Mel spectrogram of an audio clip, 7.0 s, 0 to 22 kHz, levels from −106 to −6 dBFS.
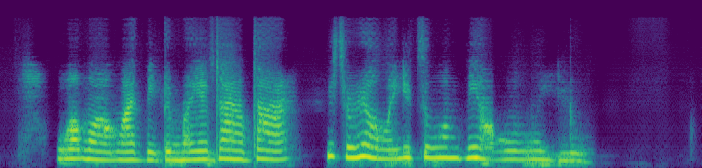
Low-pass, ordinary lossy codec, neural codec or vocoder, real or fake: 14.4 kHz; none; codec, 44.1 kHz, 0.9 kbps, DAC; fake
